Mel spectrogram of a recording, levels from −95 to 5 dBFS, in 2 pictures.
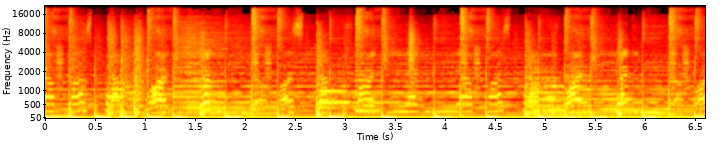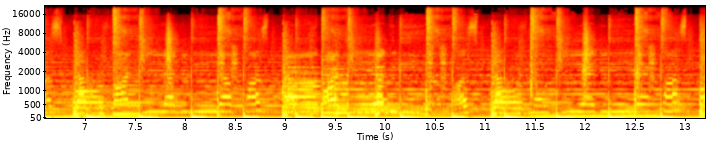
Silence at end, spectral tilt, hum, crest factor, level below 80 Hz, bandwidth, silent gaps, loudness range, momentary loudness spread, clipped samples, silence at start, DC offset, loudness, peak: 0 s; -4.5 dB/octave; none; 12 dB; -14 dBFS; over 20 kHz; none; 1 LU; 3 LU; under 0.1%; 0 s; under 0.1%; -14 LUFS; 0 dBFS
